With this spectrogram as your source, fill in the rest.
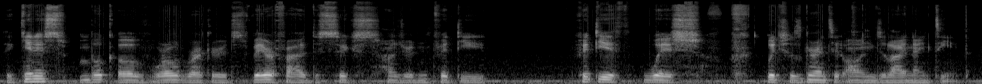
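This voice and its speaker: A man presenting a short sports segment, reading scripted announcements in a steady read-aloud manner. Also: deep voice, measured pace, a little hiss or hum.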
